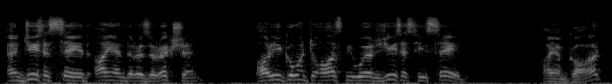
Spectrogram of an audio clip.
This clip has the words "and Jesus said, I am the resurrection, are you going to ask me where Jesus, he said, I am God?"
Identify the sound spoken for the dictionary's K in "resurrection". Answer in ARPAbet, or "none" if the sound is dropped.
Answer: K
